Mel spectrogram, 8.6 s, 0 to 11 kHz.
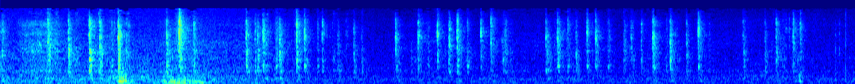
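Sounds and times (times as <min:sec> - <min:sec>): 
typing on a computer keyboard: 0:00.4 - 0:08.1.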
